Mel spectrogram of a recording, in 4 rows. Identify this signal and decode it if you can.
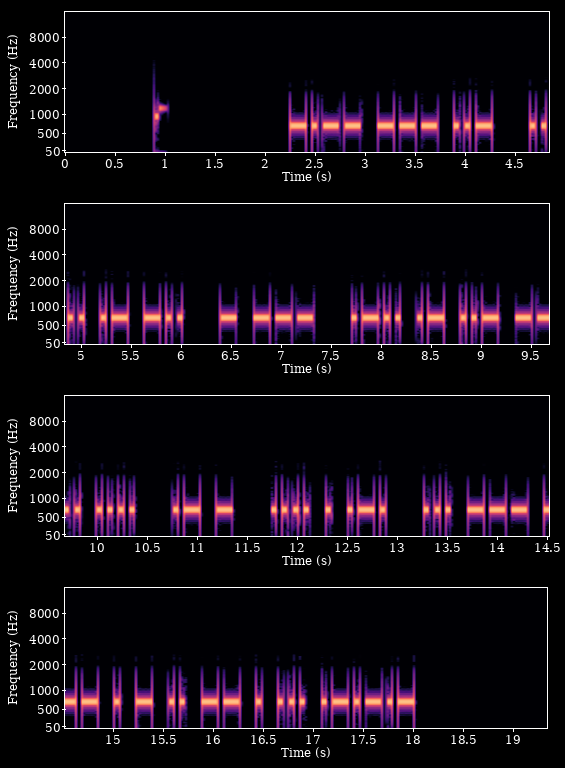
Morse code, heard as a keyed tone, about 22 wpm, 700 Hz. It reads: YOU HAD TO LAUGH AT HER SOMETIMES.
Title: Sentences from Top 600 Words 22wpm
